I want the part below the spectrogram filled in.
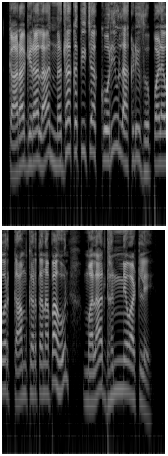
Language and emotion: Marathi, happy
